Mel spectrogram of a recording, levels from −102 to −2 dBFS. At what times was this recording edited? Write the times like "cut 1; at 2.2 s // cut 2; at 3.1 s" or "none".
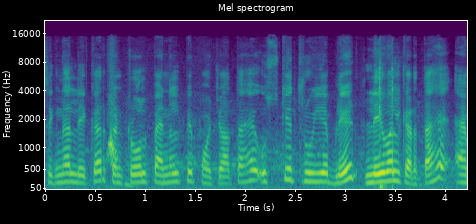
cut 1; at 3.2 s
